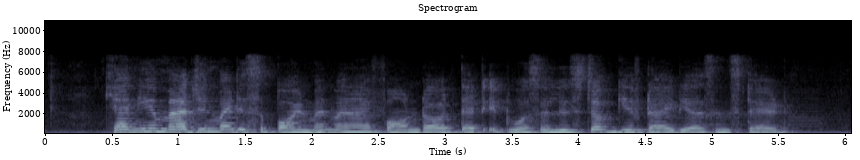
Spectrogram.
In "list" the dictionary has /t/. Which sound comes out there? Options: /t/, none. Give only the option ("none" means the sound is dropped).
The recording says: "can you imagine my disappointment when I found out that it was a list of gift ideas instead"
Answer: /t/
